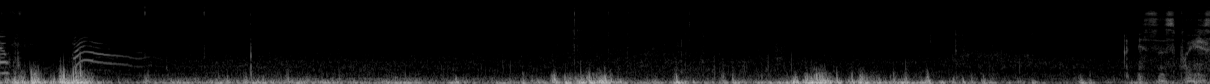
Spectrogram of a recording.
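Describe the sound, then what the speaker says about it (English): A cat gives one clear rising meow near the start, then outdoor wind noise and a person talking fill the rest. "This is a different cat."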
